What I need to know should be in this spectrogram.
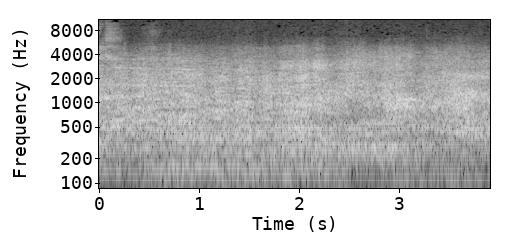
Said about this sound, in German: Warten wir erstmal den Flieger ab.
